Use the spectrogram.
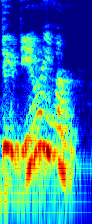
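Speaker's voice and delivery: high loud burst of excitement; excited. Acted. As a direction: rush it out thrilled. Excited phone rant.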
